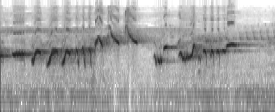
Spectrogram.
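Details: Agitated long-tailed white-rumped shama in fast, dense song, rousing other shamas; rapid run of rising whistled notes climbing higher, a brief break, then warbling phrases fading out.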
